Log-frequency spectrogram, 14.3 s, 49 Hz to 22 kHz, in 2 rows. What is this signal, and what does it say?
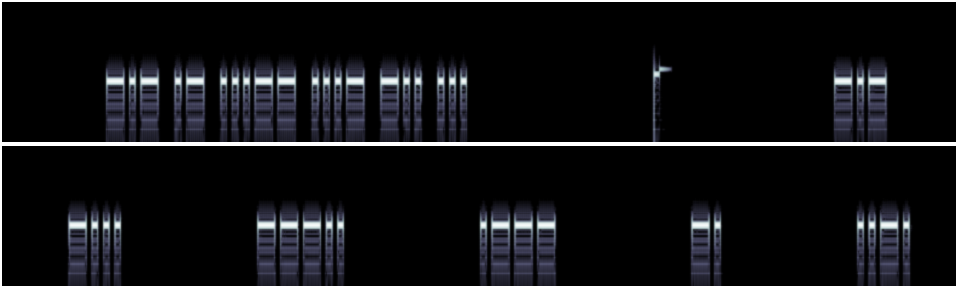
Morse code, heard as a keyed tone, about 28 wpm, spaced as for 12 wpm, 700 Hz. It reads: KA3VDS KB8JNF
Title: USA Call Signs - 6 Characters - 8x Character Spacing - 28wpm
